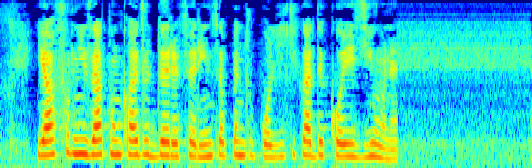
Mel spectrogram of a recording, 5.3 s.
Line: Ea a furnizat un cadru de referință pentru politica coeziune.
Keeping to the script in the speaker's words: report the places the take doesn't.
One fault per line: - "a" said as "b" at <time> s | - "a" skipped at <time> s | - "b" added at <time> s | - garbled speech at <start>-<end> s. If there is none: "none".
- "de" added at 3.1 s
